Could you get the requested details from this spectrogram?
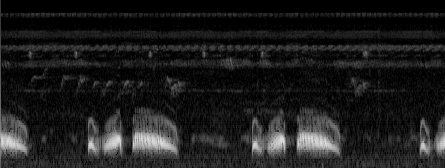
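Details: Lure call of a spotted dove for trapping wild doves: mellow low coos in phrases of two brief notes and one long sliding note, repeated about every two seconds over a faint background hiss.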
